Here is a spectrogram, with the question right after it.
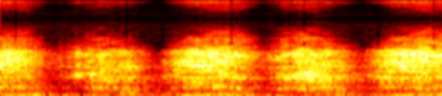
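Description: A hand file is drawn along the blade bevel of a solid steel axe head held in a vise on a blue cloth. The result is a steady, rough scraping in slow, repeating strokes about once per second, each swelling and easing. The sound is dense and gritty, mostly low and mid, with little brightness.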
